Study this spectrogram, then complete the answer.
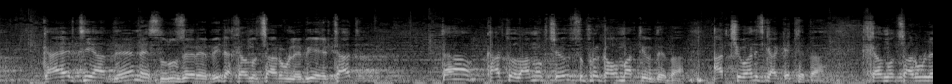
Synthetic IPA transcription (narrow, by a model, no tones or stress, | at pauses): ɡ̥aɛɾt̪ʰiand̪nɛnɛsluzɛɾɛbid̪aχɛlˠmɔt̪sʰaɾulɛbiɛɾt̪ʰad̪̥ | d̪̥akʰaɾt̪ʰwɛlˠamɔɾt͡ʃʰɛlˠsupʰɾɔɡaumaɾt̪ʼivd̪ɛba̰aɾt͡ʃʰɛvanisɡakʼɛt̪ʰɛba̰ | χɛlˠmɔt̪sʰaɾulɛ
